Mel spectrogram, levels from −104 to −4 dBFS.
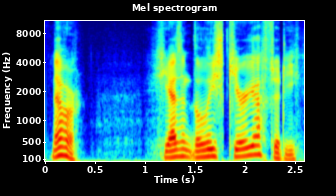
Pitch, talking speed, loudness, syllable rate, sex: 155 Hz, 140 wpm, -17 LUFS, 5.6 syllables/s, male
